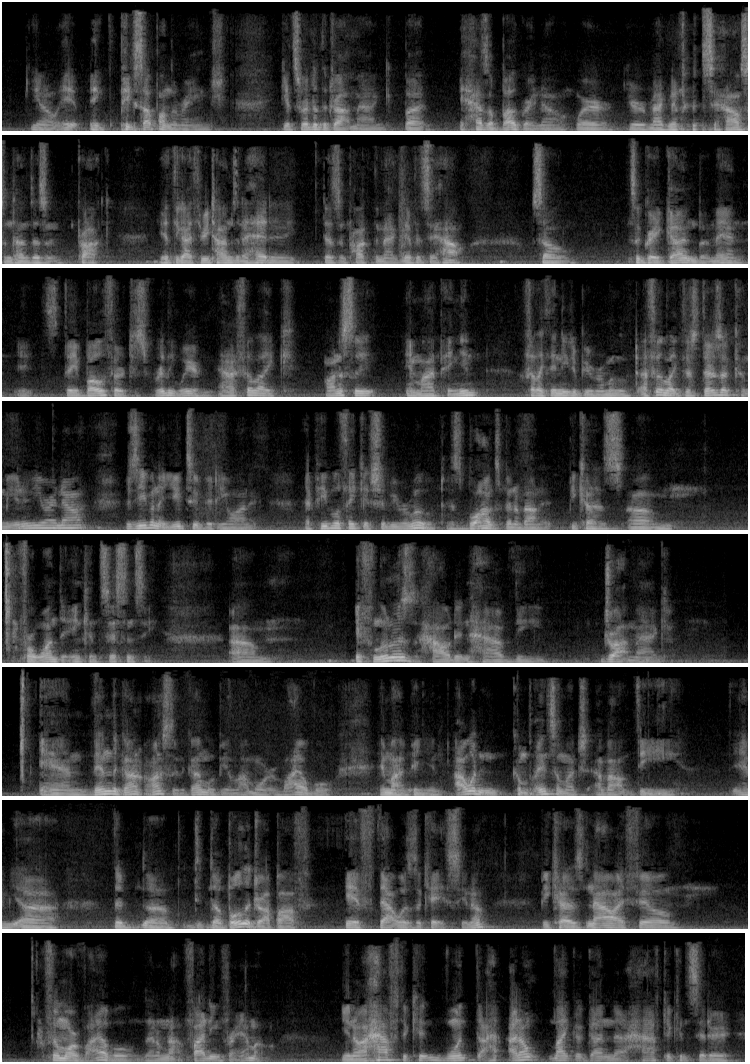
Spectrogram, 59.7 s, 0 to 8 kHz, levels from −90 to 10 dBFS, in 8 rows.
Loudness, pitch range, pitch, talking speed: -28 LUFS, 100-120 Hz, 105 Hz, 185 wpm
